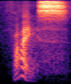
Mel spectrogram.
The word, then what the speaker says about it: Weiss: go by Miami Weiss it is pronounced vice vice really and you've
